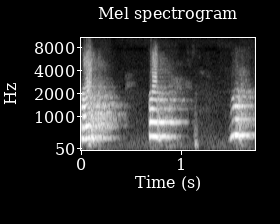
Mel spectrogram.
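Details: A protection-trained Belgian Malinois–German Shepherd mix at home in Nevada's high desert, about 5,000 ft, gives three loud, harsh half-second barks, apparently reacting to its owner talking with no one present.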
